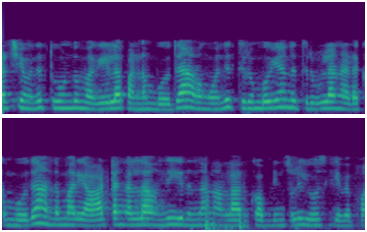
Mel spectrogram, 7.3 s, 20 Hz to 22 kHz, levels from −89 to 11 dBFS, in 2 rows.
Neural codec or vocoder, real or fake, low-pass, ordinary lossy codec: none; real; 5.4 kHz; AAC, 32 kbps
